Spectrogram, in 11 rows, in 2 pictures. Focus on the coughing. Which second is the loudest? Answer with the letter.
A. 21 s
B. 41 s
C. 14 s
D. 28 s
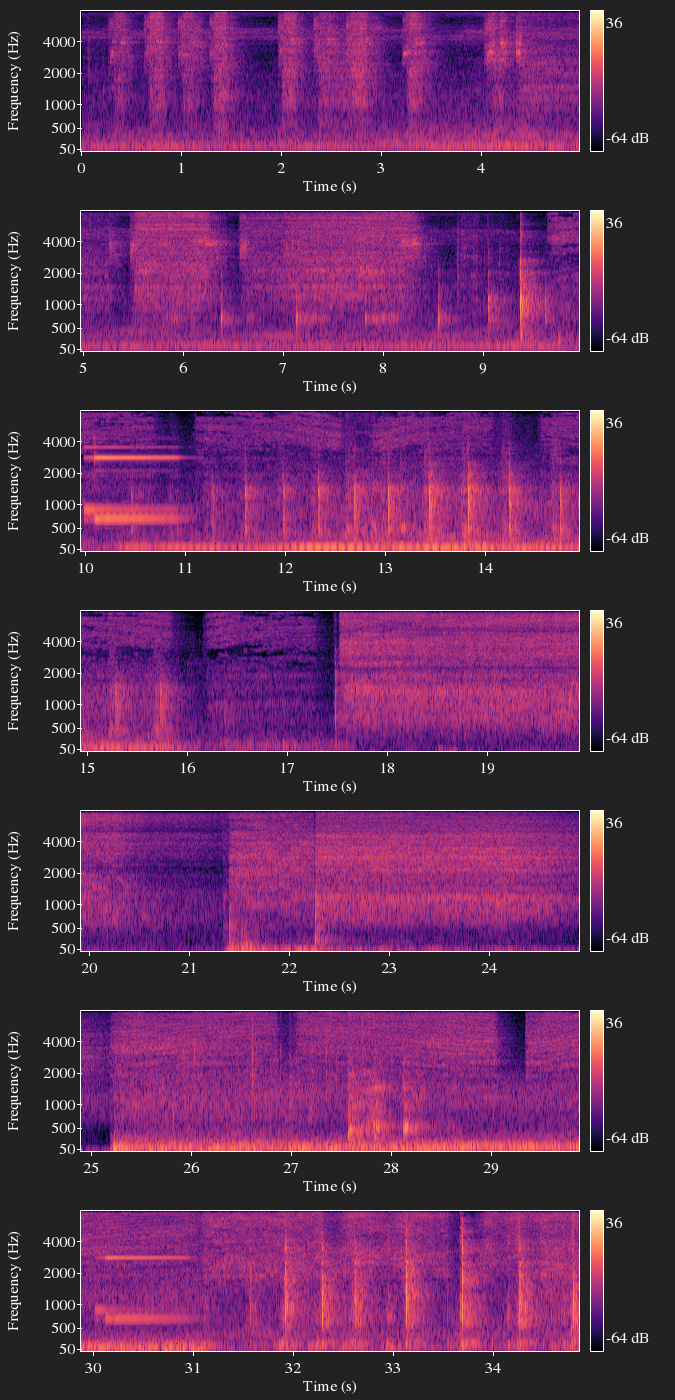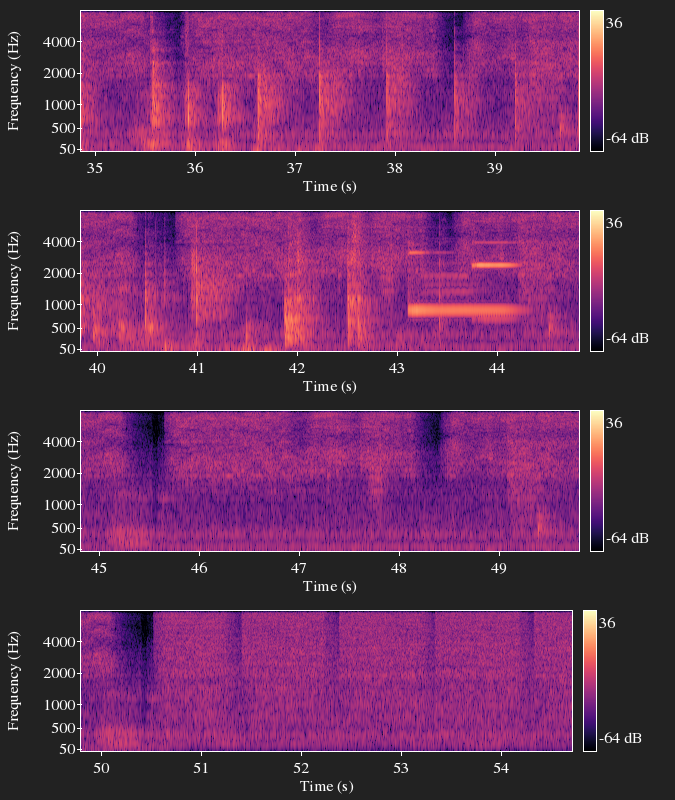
D.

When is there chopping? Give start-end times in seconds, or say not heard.
5.8-17.6, 31.6-43.5.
